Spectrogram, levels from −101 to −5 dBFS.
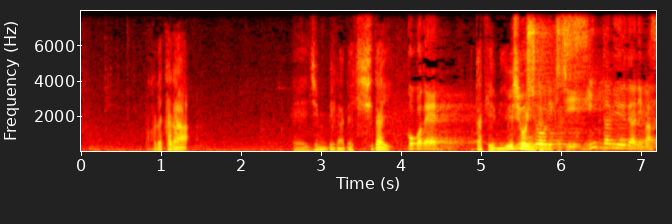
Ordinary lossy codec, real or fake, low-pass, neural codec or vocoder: none; real; none; none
